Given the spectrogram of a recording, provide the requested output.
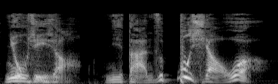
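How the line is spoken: Fierce roar. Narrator (Chinese): 刘黑七见状，恶吼一声道

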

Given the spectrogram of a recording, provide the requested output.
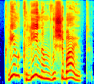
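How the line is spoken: Excited exclamation. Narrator (Russian): воскликнул взбодраженный Веня

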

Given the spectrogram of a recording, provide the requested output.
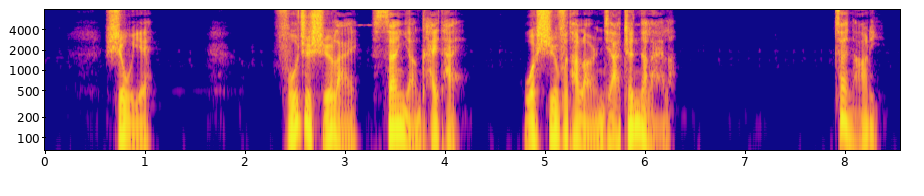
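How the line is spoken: Sudden, laughing. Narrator (Chinese): 任精子忽然回身笑指着驿站门口说

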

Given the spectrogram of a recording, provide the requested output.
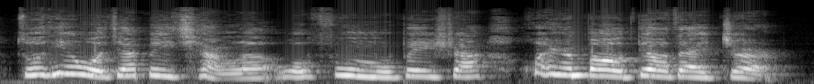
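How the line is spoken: Child crying and shouting. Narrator (Chinese): 孩童 哭着叫着说

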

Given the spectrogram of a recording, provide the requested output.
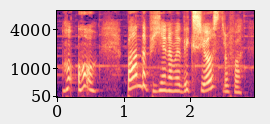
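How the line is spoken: Smiling. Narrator (Greek): χαμογέλασε

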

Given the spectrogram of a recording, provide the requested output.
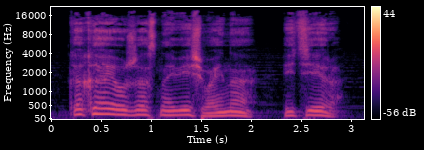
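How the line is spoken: Tired voice. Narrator (Russian): Устало сказал

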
